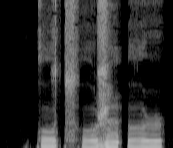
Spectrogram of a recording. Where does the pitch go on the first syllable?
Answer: high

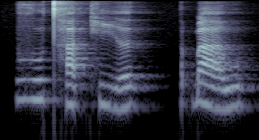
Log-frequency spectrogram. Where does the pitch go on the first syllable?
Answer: rising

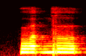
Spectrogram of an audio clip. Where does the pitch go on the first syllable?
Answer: high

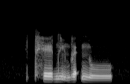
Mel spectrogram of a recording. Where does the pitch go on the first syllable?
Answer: high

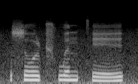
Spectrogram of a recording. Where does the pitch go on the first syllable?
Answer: high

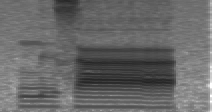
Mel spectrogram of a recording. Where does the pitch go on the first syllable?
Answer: low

